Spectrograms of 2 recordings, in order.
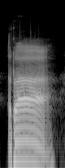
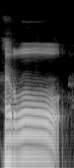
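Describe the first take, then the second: First: The vowel sounds like an open a. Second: The vowel sounds like a dark o. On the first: "Kalau pangkal lidah kita nggak diangkat, bunyi vokalnya nggak akan o tapi a" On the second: "Tapi kalau pangkal lidah kita diangkat"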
